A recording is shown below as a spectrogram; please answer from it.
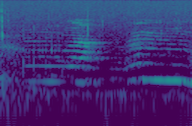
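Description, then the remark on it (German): A baby boy fusses and grumbles in a few drawn-out, whiny vocal sounds that rise and fall, fairly quiet, with no clear adult talk over it. “dein Baby hat laut geschrien gerade”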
